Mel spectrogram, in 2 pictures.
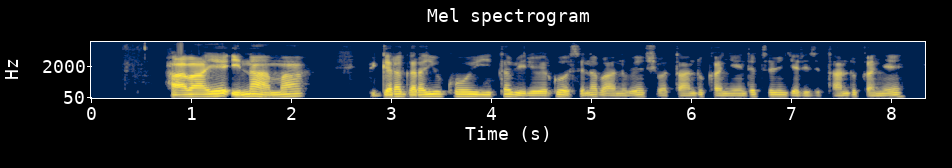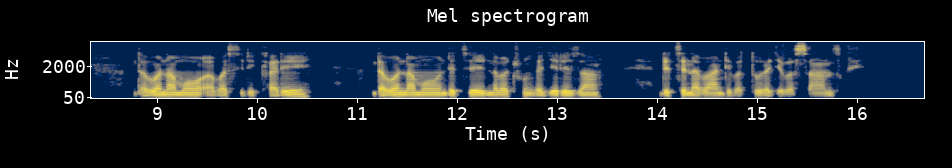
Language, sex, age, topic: Kinyarwanda, male, 25-35, government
